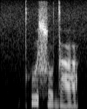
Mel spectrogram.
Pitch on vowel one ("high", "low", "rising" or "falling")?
high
